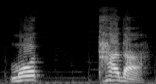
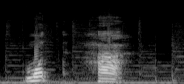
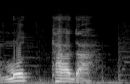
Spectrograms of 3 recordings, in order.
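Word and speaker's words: 못하다: Ang pagbasa diyan ay hindi mutha magiging ah mutada.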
